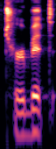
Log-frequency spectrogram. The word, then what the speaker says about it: turbot: up dude and there's turbot and turbo all over the place the majority of people are pronouncing it Turbo French the French pronunciation of it is Turbo that to leave that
